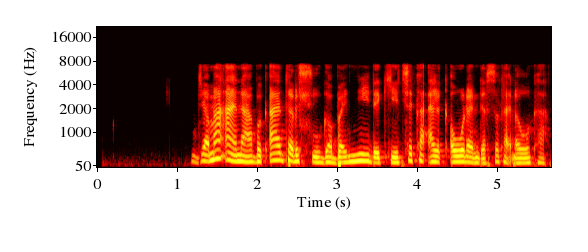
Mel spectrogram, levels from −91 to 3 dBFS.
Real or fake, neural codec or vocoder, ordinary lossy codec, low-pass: fake; codec, 16 kHz, 4 kbps, X-Codec, HuBERT features, trained on general audio; AAC, 96 kbps; 7.2 kHz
